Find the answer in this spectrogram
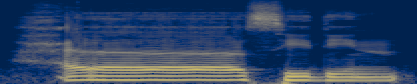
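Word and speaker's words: حَاسِدٍ: গুন্না হবে শাররি শাররি হাসিদিন হা এখানে গলার ভেতর থেকে উচ্চারণ হবে হা চাপ দিয়ে বলতে হবে আমরা অনেকে বলি ওয়ামিন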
